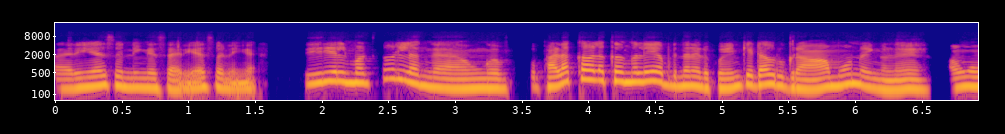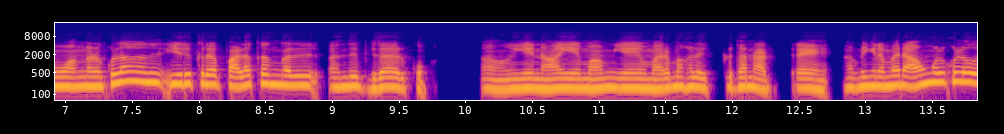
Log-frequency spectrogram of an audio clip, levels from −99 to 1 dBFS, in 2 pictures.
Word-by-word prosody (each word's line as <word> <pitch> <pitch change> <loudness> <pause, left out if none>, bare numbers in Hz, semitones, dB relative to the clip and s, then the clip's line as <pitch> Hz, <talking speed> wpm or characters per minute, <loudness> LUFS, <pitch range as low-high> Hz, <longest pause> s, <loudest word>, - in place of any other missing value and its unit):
சரியா 165 +5 -1
சொன்னீங்க 170 -2 0
சரியா 150 - -1
சொன்னீங்க. 80 0 -1 0.4
சீரியல் 255 +3 +1
மட்டும் 320 +8 -4
இல்லங்க. 220 - +1 0.2
அவங்க 165 +1 +1 0.3
ப - - -12
பழக்கவழக்கங்களே 270 +3 +2
அப்படி 195 -5 -2
தான 195 -1 +2
இருக்கும். 165 -1 -1
ஏன்னு 190 +4 -1
கேட்டா, 210 +1 +2
ஒரு 195 - -1
கிராமனு 180 +8 +2
வைங்களேன். 150 -1 0 0.2
அவங்க 185 +3 0 0.2
அங்கனக்குள்ள 185 +7 +1 0.4
இருக்கிற 230 -1 +1
பழக்கங்கள் 205 +1 +1 0.3
வந்து 185 +2 0
இப்படிதான் 175 +2 0
இருக்கும். 165 0 -7 0.4
அ - - -5 0.3
"என் 160 -1 0
நான் 165 +1 +1
என் 160 0 0
மாமிய 165 +1 0
என் 160 - 0
மருமகள 175 +2 +1
இப்படிதான் 180 +1 -2
நடத்துறேன்." 160 +1 -2 0.2
அப்படிங்கிற 185 +2 0
மாரி 205 -1 +3
அவங்களுக்குள்ள 255 +5 +2
185 Hz, 160 wpm, -23 LUFS, 165-220 Hz, 0.4 s, மாரி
